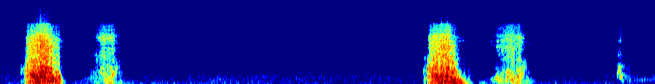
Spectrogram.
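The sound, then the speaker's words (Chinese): Harsh, hissy scraping of snow off a car window in Beijing after heavy snowfall: two pairs of strokes, each a loud rasp followed by a shorter, softer one, with a long quiet pause between pairs and a brief tap at the end. “那个玻璃的声音，听起来好刺耳。不刮也不行啊，让它慢慢来刮一下，偶尔刮一下。”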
